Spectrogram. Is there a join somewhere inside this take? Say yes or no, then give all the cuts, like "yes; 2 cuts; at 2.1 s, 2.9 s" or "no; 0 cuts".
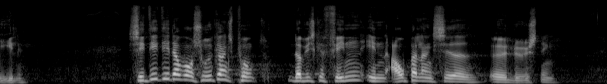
no; 0 cuts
